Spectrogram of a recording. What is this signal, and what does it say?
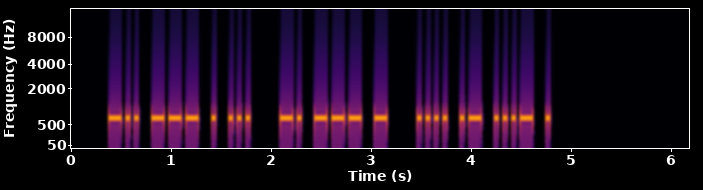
Morse code, heard as a keyed tone, about 37 wpm, 700 Hz. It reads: DOES NOT HAVE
